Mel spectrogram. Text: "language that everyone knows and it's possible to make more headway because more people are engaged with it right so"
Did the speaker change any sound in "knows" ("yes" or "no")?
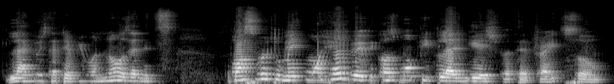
no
